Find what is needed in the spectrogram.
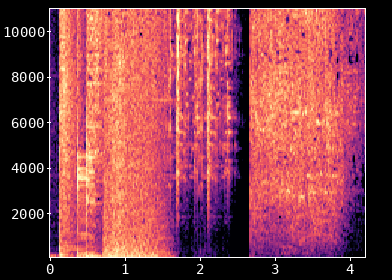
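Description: Intro music with bass guitar breaks off, and a glass-shattering sound effect follows, decaying over about two seconds. After a short gap comes a softer hiss that fades away near the end.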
